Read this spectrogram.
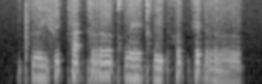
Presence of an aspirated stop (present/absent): present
